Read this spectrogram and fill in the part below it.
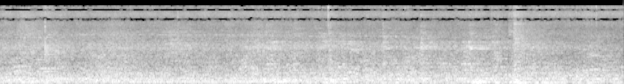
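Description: A conveyor machine hums steadily.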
